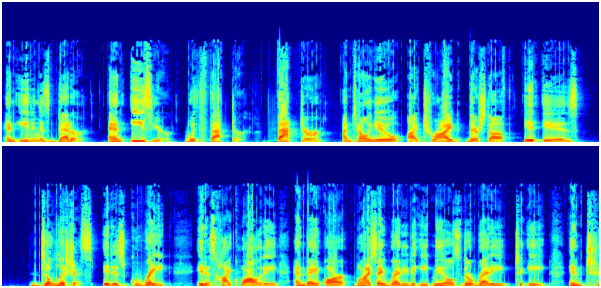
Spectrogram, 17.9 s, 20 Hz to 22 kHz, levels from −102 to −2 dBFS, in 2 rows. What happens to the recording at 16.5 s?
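At 16.5 s the speech carries a steady ticking, a click every 64 ms (about 16 per second), audible only while there is signal. These are periodic USB or driver dropouts, present from 0.11 s to 17.83 s. Something repeatedly stalls the USB bus or audio driver at a fixed interval, and each stall drops roughly half a millisecond of audio, replaced by silence. That tiny gap in the waveform is what produces each tick.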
